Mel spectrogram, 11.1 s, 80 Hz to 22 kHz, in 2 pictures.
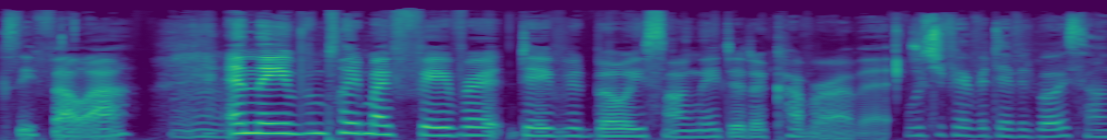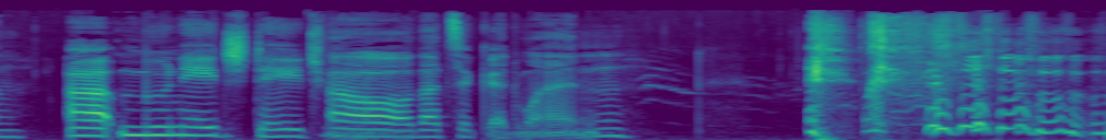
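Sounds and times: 
speech: 0.1 - 8.8, 9.6 - 11.0
cat meowing: 8.7 - 9.6.

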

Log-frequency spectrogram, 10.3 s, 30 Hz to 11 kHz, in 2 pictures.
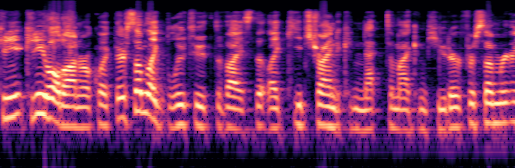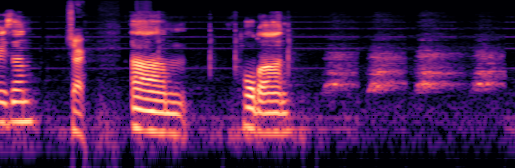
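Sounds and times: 
speech: 0.0 - 8.2
dog barking: 8.4 - 10.2.

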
